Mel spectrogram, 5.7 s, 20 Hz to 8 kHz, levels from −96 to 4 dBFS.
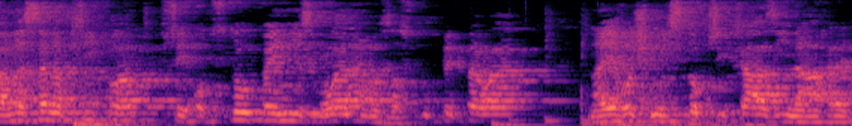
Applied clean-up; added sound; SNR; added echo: classical method WPE with log-MMSE.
